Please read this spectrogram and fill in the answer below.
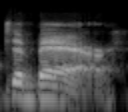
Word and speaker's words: de Baere: it's a tricky one it's um and it's uh dear is my last name okay dear um I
